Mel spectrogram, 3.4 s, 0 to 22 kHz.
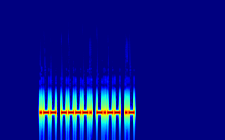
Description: Morse code, heard as a keyed tone, about 44 wpm, 700 Hz. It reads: W9YA
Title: Easy Call Signs Repeated 3x - 45wpm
